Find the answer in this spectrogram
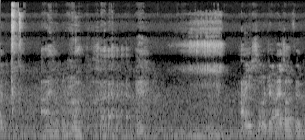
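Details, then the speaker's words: Boxer dog asleep, snoring loudly with low, rattling, snorting breaths and a person's voice over them. Dog snoring. "found the perfect dog. He snores just like me."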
